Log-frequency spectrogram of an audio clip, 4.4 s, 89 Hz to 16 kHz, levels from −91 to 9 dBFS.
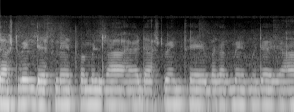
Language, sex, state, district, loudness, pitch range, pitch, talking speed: Hindi, male, Odisha, Khordha, -18 LUFS, 125-130 Hz, 125 Hz, 175 wpm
